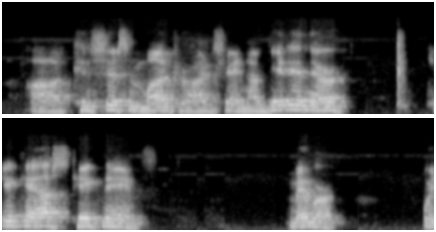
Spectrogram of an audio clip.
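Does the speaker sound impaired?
Yes: ALS; throat not responding when singing, could not reach notes, nephew brain surgeon in Boston heard voice change.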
